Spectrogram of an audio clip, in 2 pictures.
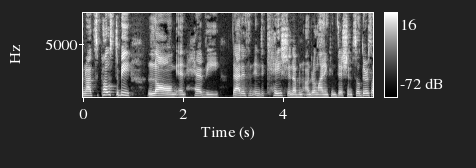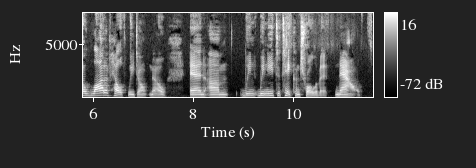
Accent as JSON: {"language": "English", "town": "Philadelphia", "region": "Pennsylvania", "country": "United States", "said": "I'm from Philly"}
